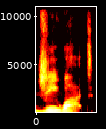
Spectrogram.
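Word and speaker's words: GWOT: So GW T equals global war on terrorism pronounced GWAT. Oh, okay. Now when I say it, I can sound like I'm intelligent. G Watt.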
